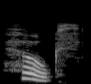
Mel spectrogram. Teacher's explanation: non seulement en anglais, le H on le prononce, mais également le OA, c'est une diphtongue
